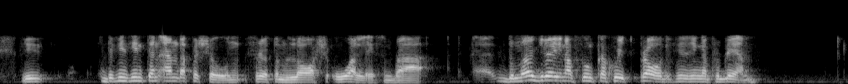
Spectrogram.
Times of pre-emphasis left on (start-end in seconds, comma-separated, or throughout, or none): none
